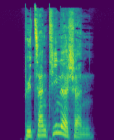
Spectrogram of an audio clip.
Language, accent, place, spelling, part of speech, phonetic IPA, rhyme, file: German, Germany, Berlin, byzantinischen, adjective, [byt͡sanˈtiːnɪʃn̩], -iːnɪʃn̩, De-byzantinischen.ogg
- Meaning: inflection of byzantinisch: 1. strong genitive masculine/neuter singular 2. weak/mixed genitive/dative all-gender singular 3. strong/weak/mixed accusative masculine singular 4. strong dative plural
